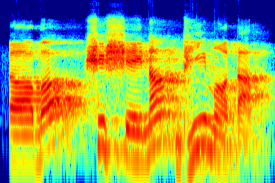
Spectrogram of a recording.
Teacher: ধী মহাপ্রাণ দীর্ঘস্বর উচ্চারণ করতে হবে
